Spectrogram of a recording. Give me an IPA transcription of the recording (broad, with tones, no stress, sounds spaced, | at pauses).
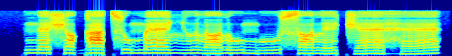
n̪ ɛ˧ ʃ ʌ˧ ɡ a˧ t͡s u˧ m ɛː˧ ʎ ɯ˩˧˩ l ʌ˨˩˦ l u˩˧˩ m uː˩˥ s ʌ˧ l e˩˧˩ t͡ʃ ɛː˩˧˩ h ɛː˩˥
